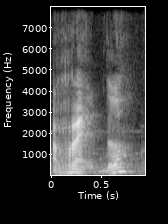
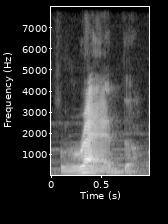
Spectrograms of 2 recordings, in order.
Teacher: Anziché la lingua essere sparata in direzione dei denti, la lingua deve essere fatta risalire verso il palato. Non lo deve toccare, però. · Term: suono retroflesso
